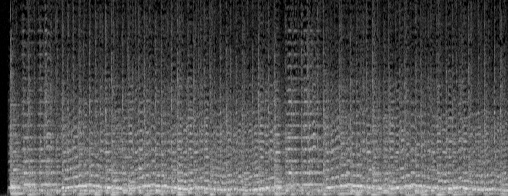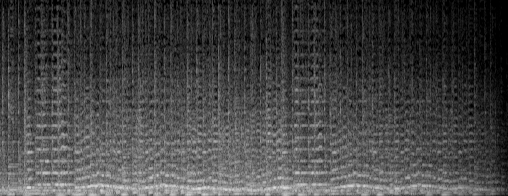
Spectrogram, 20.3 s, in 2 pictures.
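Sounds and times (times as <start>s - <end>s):
Romanian folk dance tune: 0.0s - 20.2s.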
